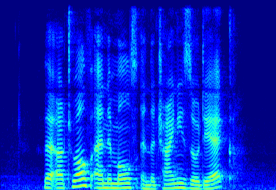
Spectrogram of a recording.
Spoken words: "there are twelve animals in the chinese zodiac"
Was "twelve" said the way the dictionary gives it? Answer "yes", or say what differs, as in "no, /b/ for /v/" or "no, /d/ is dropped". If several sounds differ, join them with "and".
yes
